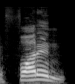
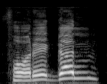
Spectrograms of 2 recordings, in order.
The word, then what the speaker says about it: foreign: Last में, है ना, तो यहां पे जी का उच्चारण नहीं करना, जी का उच्चारण नहीं करना।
